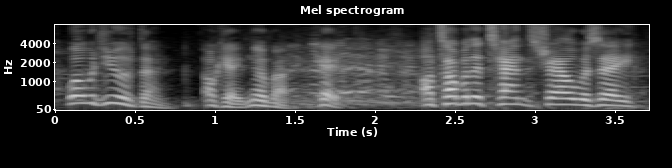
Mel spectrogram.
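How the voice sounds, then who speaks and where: Male keynote speaker, light pitch, lively motivational conference talk with audience call-and-response. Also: fast talker, a crowd in the background, noisy background. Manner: animated, quizzing the audience with call-and-response questions. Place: conference hall.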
